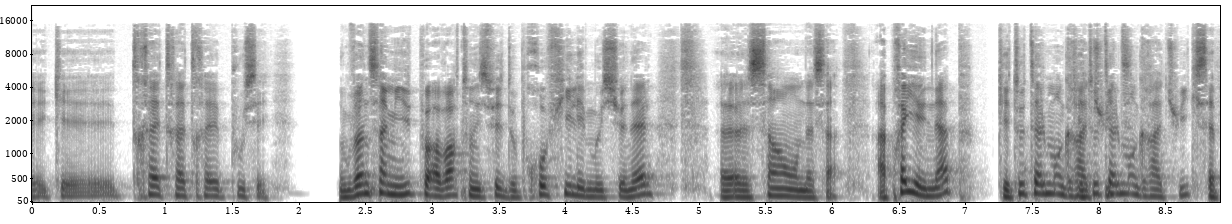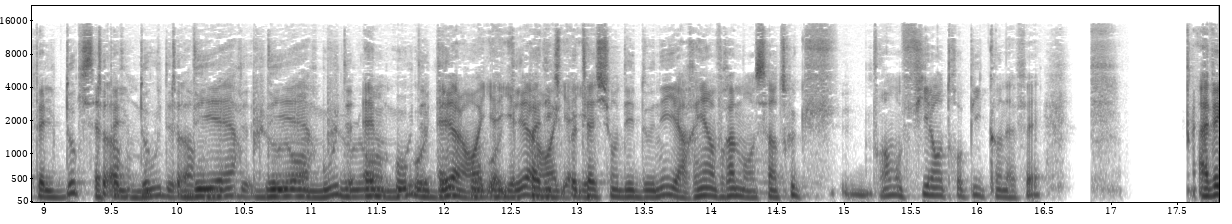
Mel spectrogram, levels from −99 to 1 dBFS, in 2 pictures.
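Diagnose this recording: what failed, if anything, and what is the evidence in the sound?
The speech was likely captured twice, a slower second path mixing its copy back in: a doubled audio track. From 7.44 s, after "une app qui est", a dry copy trails about half a second late, roughly 5 dB quieter, stopping abruptly at 13.14 s, before "des données il n'y".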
